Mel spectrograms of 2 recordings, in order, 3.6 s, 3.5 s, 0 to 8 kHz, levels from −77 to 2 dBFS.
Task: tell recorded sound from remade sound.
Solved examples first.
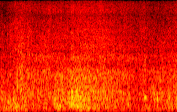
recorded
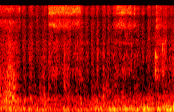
remade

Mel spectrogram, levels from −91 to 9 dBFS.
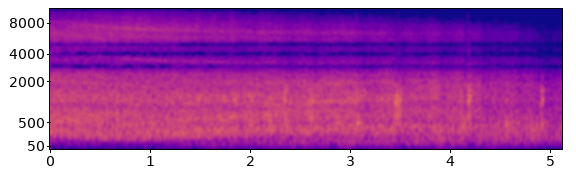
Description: recorded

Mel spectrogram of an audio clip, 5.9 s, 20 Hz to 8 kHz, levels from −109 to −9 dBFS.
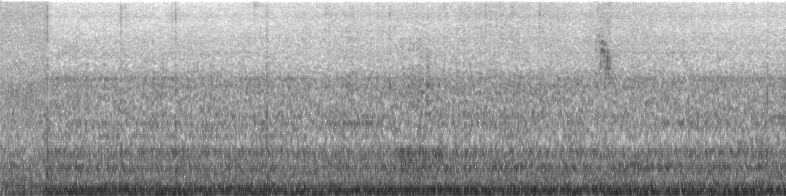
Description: recorded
